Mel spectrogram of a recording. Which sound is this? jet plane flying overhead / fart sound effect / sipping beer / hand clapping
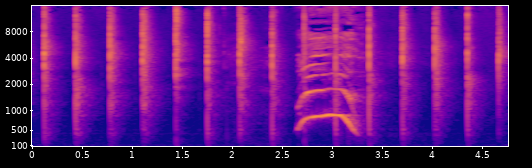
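hand clapping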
